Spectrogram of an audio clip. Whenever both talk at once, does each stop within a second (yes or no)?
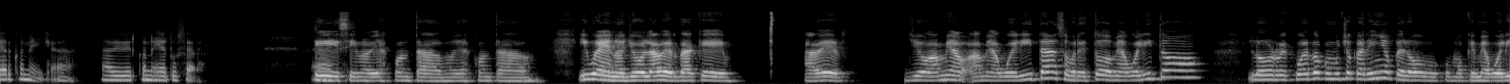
yes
